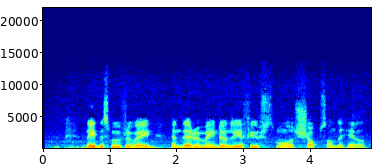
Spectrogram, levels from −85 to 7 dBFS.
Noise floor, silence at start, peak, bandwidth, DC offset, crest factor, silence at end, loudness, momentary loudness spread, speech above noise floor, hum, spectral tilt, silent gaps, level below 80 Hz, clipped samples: -43 dBFS; 0.15 s; -6 dBFS; 11 kHz; under 0.1%; 18 dB; 0.1 s; -25 LUFS; 10 LU; 19 dB; none; -7 dB/octave; none; -52 dBFS; under 0.1%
